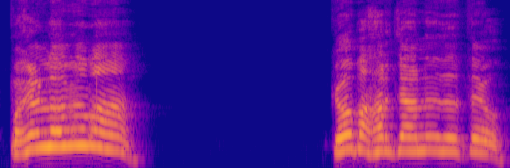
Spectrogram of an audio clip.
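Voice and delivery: real shout of rage; furious shout. Real, not acted. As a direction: yell at them to seize them. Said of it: "घर में बैठा आग बबूला हो रहा हूं".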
